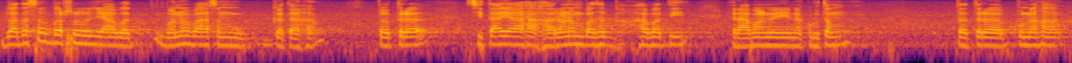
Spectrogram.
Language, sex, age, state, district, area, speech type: Sanskrit, male, 18-30, Odisha, Balangir, rural, spontaneous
